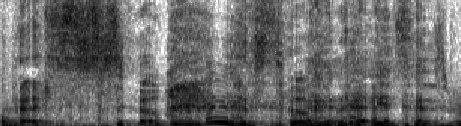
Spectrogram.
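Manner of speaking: high, drawn-out words wheezed through laughter; laughing hard. Real, not acted. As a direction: gasp it out while cracking up. Cracks up at the retold joke.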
